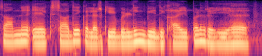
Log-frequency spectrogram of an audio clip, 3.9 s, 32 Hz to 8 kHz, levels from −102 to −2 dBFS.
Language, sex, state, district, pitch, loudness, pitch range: Hindi, male, Jharkhand, Ranchi, 110 Hz, -13 LUFS, 110-125 Hz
